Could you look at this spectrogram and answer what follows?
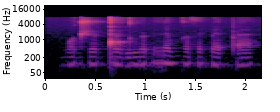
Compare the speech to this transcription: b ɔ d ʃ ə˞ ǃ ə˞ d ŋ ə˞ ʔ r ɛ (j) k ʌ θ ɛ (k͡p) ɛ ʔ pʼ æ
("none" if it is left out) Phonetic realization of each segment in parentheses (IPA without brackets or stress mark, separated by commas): w, k͡p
